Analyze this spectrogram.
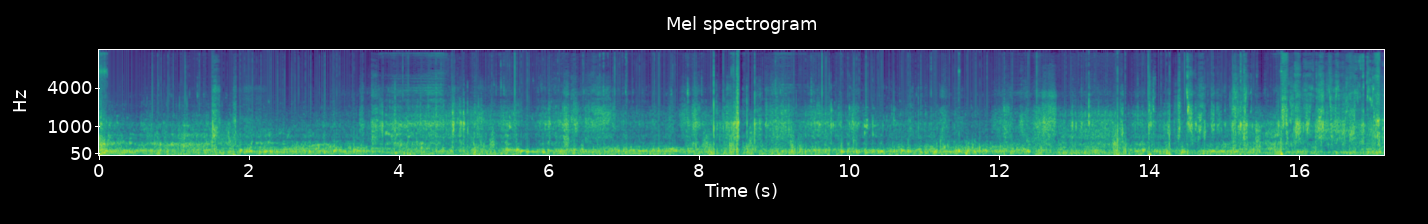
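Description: Underwater noise picked up by a diver's camera: a steady low rumble of water with scattered clicks and scrapes.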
